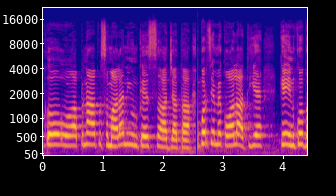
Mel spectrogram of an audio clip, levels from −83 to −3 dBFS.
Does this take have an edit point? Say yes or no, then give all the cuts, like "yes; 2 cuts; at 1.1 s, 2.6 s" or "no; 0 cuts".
yes; 1 cut; at 2.6 s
